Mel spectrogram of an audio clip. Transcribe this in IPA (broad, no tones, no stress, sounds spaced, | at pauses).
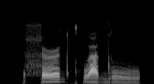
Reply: ɬ ə˞ d kʷʰ a d u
